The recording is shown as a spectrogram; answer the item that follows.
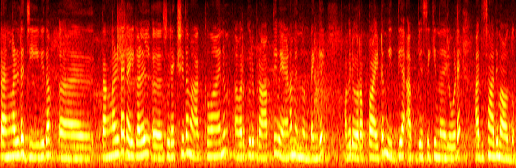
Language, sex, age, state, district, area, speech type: Malayalam, female, 18-30, Kerala, Idukki, rural, spontaneous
